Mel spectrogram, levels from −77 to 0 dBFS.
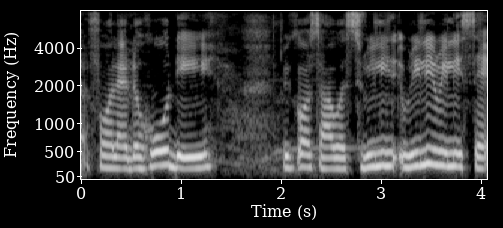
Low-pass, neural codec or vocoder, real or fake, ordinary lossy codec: none; none; real; none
